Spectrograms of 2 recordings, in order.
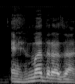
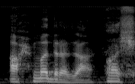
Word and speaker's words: احمد رضا: نام ہے احمد رضا، تو احمد رضا نہیں، احمد رضا۔ تو یہ اس طرف بھی ہم نے توجہ رکھنی چاہیے۔ اگر کوئی آپ کو بولتا ہے احمد رضا، یہ آپ کے نام کا درست تلفظ نہیں لیتا، تو آپ تھوڑی سی توجہ دلا دیں، میرا نام احمد رضا ہے، احمد رضا نہیں ہے۔ اسی طرح امیر السنت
